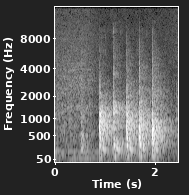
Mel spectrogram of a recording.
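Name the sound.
knocking on a door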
